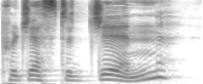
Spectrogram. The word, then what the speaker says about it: progestogen: We're talking about a synthetic progestogen. Is that the right pronunciation of it? – Absolutely.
